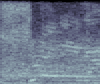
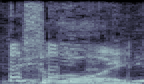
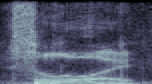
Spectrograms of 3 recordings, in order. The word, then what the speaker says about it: Saloy: A Shallowy as well. Keenan! Shallowy! Somebody's got to tell this kid how to pronounce his name. Saloy. S-A-L-L-O-I. Saloy.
